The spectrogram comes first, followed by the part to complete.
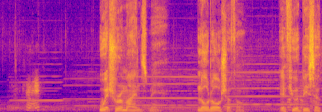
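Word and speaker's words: Haurchefant: Which reminds me, Lord Orchefon, if you would be so kind.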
